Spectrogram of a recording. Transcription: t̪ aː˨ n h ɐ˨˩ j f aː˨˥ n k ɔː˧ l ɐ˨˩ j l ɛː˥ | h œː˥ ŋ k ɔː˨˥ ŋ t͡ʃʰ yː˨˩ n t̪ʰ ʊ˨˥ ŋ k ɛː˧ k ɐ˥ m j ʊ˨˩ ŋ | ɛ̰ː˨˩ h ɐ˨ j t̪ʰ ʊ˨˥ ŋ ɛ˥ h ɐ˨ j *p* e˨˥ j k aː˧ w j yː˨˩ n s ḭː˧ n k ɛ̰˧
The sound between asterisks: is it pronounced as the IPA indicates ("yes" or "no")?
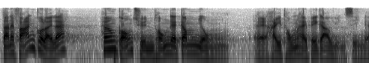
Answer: yes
